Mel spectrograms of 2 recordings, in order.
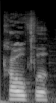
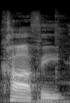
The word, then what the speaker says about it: Kofa: Again, I am your humble host, Kofa, Kofa, not coffee, not kufu, not Kofi, or any variation thereof. Kofa rhymes with sofa, easy to say, easy to spell.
